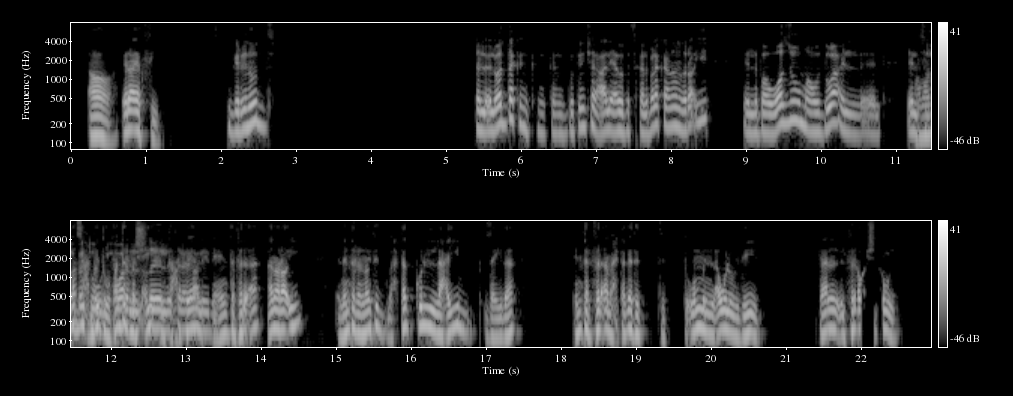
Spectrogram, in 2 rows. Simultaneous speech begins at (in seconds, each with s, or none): 11.2 s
